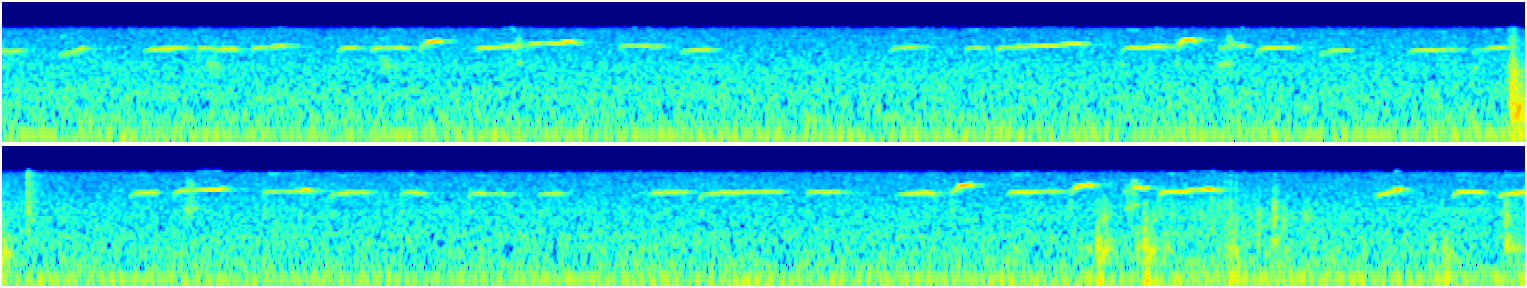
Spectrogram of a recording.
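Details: Male pet cockatiel singing indoors to two other cockatiels: a long run of short whistled notes, mostly level or gently rising, in uneven bursts with brief gaps, plus a few faint clicks.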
